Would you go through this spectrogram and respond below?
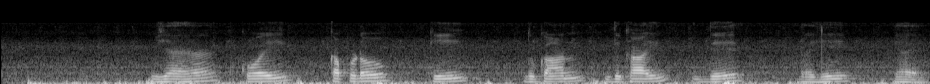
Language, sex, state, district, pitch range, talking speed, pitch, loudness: Hindi, male, Haryana, Jhajjar, 100-135 Hz, 60 wpm, 125 Hz, -19 LUFS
